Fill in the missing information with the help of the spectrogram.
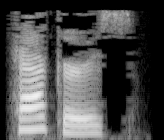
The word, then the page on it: hackers: British English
